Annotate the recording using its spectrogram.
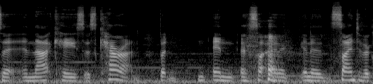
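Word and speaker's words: Charon: so um like I guess uh the community pronounces it Sharon after Charlene but it's officially named after um you know a mythological figure so and and the correct way to pronounce it in that case is Karan but in in a scientific conference you're not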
